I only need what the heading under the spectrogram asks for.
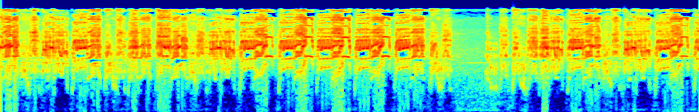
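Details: Noisy chorus of green parakeets, loud: rough, grating squawks tumble over each other in a steady, fast stream, briefly dropping to near quiet midway before the shrill screeching resumes just as thickly.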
